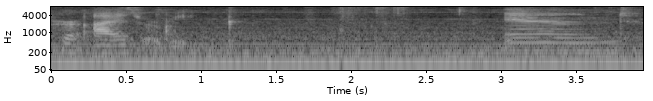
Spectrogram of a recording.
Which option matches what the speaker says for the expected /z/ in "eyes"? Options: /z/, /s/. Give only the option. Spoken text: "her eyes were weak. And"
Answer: /z/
